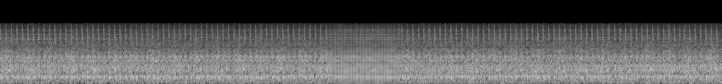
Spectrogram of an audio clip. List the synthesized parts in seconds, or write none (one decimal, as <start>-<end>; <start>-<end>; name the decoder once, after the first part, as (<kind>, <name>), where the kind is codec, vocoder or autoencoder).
3.3-4.0 (vocoder, Vocos)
